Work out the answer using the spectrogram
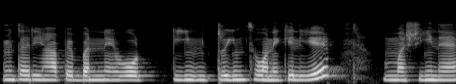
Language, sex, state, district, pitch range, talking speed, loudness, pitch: Hindi, female, Jharkhand, Deoghar, 205-215 Hz, 155 wpm, -15 LUFS, 205 Hz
